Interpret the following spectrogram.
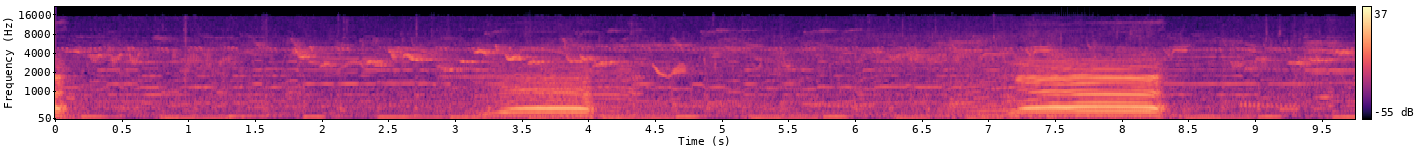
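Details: Cows roaming a road while searching for food; two loud, full moos about four seconds apart, each lasting roughly a second, between quieter distant lowing and a low repetitive beat.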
